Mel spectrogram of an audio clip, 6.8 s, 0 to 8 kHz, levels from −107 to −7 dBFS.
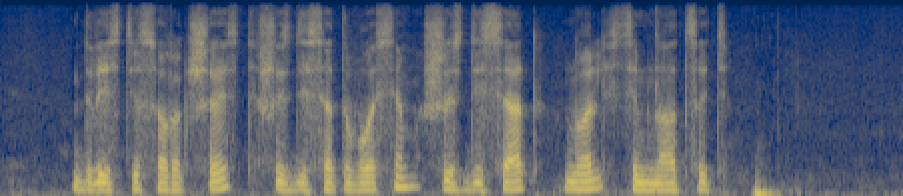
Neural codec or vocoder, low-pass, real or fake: codec, 16 kHz, 4 kbps, FunCodec, trained on LibriTTS, 50 frames a second; 7.2 kHz; fake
